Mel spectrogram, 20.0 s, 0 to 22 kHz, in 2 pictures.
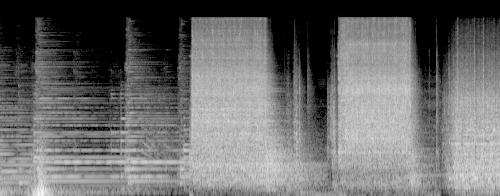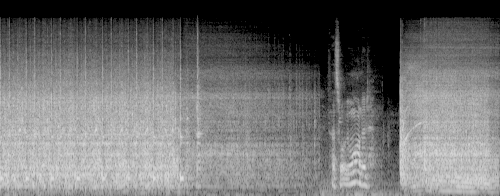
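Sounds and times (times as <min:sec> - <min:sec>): engine cranked by starter motor: 0:06.6 - 0:16.4, 0:18.0 - 0:20.0.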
